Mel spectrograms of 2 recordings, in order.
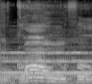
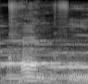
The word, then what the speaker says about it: kung fu: i pronounce that gongfu the only difference is gongfu with a g is cantonese and kung fu like you like most of you see it kung fu decay is considered mandarin now i use the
